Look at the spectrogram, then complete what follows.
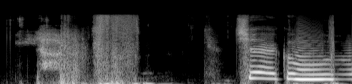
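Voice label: "jig", spoken word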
